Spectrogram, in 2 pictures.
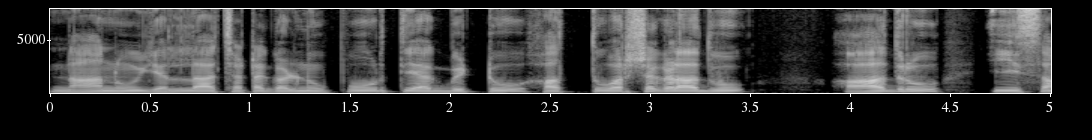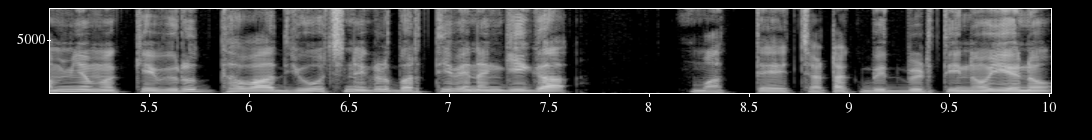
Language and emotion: Kannada, fearful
